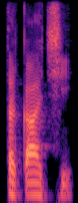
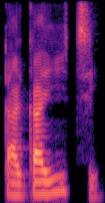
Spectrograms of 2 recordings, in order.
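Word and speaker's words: Takaichi: Who recently became the first female Prime Minister of Japan, जिनका नाम है सैनी तकाची। ठीक है, टाकाइची, प्रोनाउंसिएशन आप प्लीज अपने हिसाब से पढ़ लीजिए।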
